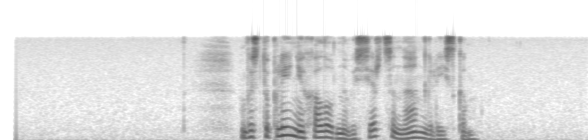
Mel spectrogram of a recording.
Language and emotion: Russian, neutral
